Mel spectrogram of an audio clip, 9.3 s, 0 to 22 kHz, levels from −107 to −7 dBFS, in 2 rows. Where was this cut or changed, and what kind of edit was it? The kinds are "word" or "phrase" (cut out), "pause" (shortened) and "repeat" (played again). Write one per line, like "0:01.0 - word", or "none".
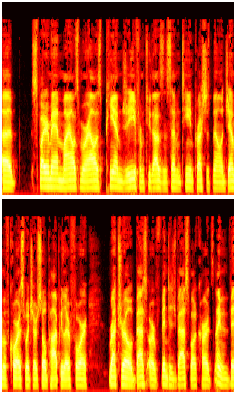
none

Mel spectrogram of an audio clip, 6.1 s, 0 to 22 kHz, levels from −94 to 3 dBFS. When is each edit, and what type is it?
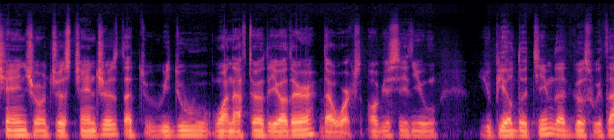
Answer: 0:03.2 - word
0:04.1 - word

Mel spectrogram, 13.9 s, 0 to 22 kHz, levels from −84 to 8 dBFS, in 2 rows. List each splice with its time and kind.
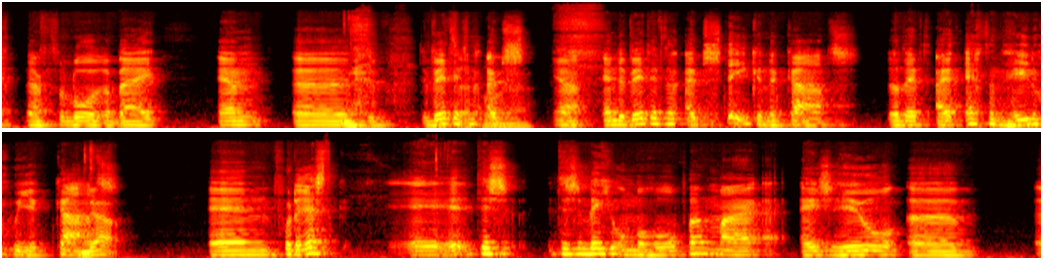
none

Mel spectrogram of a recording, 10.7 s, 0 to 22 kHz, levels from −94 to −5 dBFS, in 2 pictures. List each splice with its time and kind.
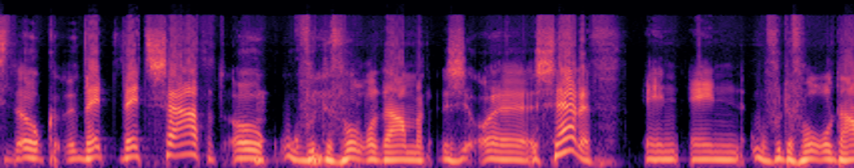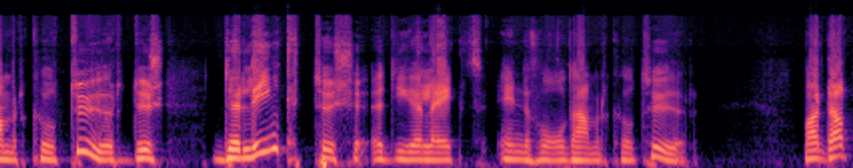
none

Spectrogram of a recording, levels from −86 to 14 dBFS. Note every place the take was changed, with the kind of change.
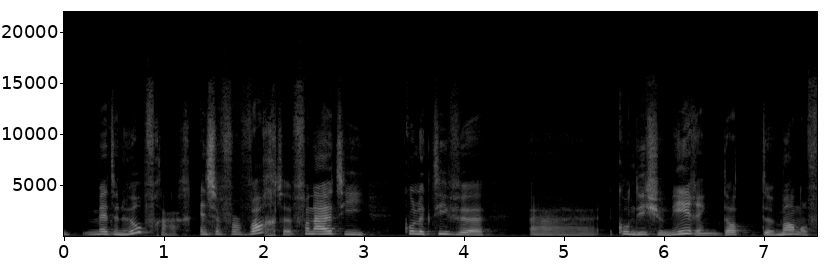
0:01.3 - pause

